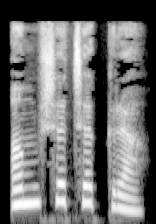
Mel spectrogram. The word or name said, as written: ಅಂಶಚಕ್ರ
